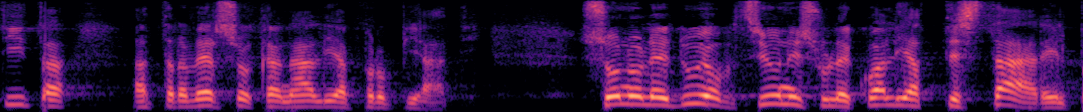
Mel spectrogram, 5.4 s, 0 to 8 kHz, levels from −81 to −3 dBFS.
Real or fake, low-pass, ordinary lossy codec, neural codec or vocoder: real; none; none; none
